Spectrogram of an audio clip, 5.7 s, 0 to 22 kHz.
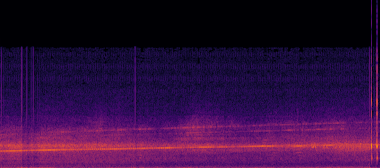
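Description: Distant twin Williams FJ44 turbofans of a Cessna Citation CJ2+ business jet climbing away after takeoff: a steady low rumble with a thin whine slowly rising in pitch. A few clicks near the end.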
